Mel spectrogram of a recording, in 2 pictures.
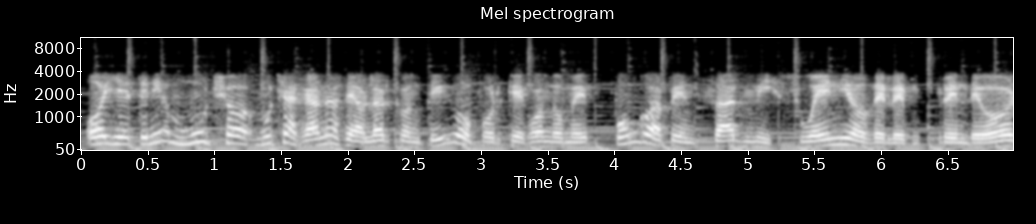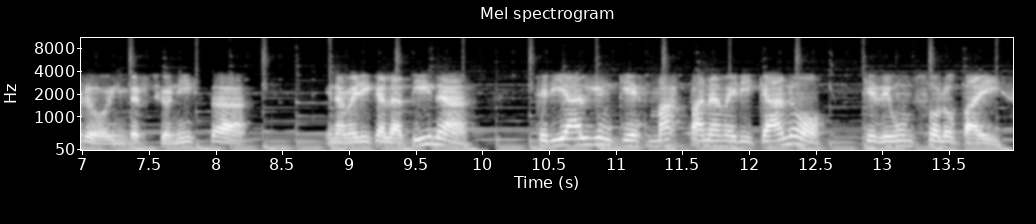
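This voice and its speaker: A man's voice: fairly high pitch, animated, moderate pace, faint music behind. A man hosting a podcast, asking questions in a conversational interview style. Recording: narrow, phone-like line.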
